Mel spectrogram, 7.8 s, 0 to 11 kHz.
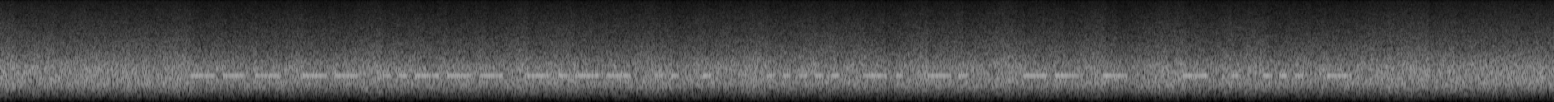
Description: Morse code, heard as a keyed tone, machine-sent, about 30 wpm, 870 Hz, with heavy radio static and a narrow filter. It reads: OM2YIE 5NN MT TEST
